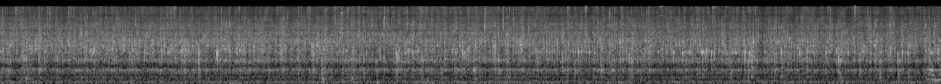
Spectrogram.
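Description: Chicken pieces frying in hot oil on high flame, a steady dense sizzle full of fine crackles.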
